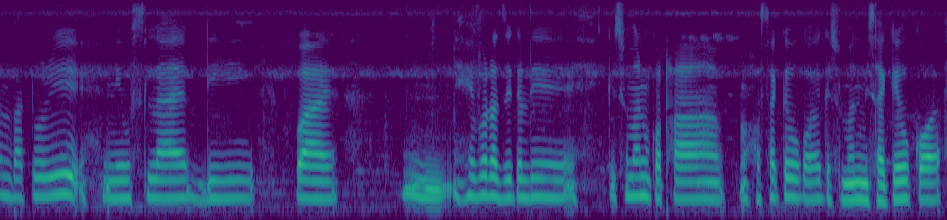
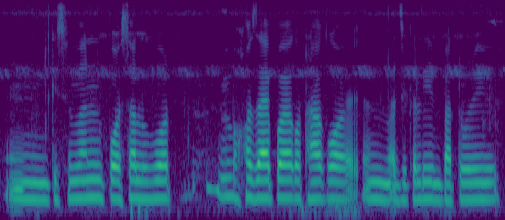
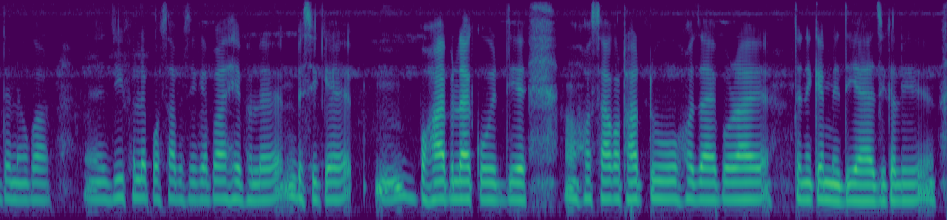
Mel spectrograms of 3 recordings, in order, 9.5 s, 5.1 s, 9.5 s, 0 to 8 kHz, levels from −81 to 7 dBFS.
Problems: background sounds at intervals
